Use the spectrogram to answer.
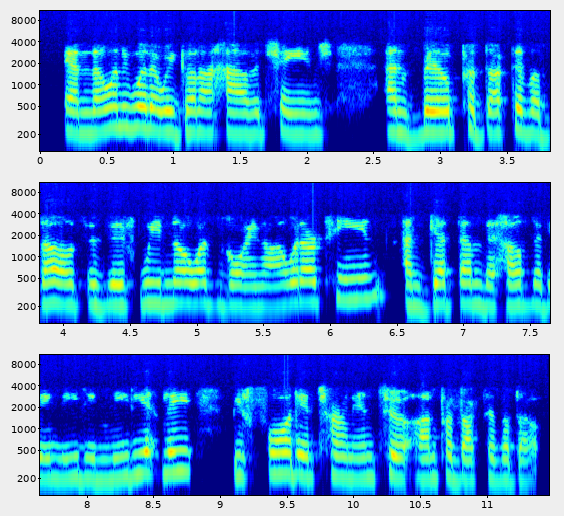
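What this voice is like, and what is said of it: Virgin Islands Caribbean accent. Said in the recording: “Oh, I hear an accent. Is that a Georgia accent? ... That's that Virgin Island accent.”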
